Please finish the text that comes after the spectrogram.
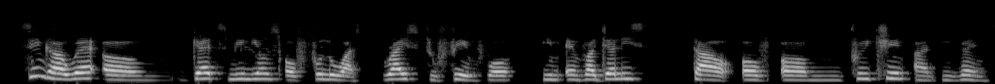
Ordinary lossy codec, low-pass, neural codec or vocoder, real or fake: none; 7.2 kHz; none; real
